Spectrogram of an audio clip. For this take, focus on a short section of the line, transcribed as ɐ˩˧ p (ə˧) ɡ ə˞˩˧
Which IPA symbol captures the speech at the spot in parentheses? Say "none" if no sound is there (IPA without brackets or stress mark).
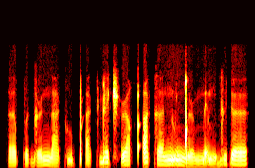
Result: ə˩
